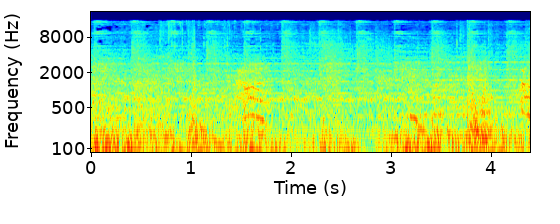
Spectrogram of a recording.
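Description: Film fight sound effects, blows and crashes as two men grapple through metal railings, over action score music.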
